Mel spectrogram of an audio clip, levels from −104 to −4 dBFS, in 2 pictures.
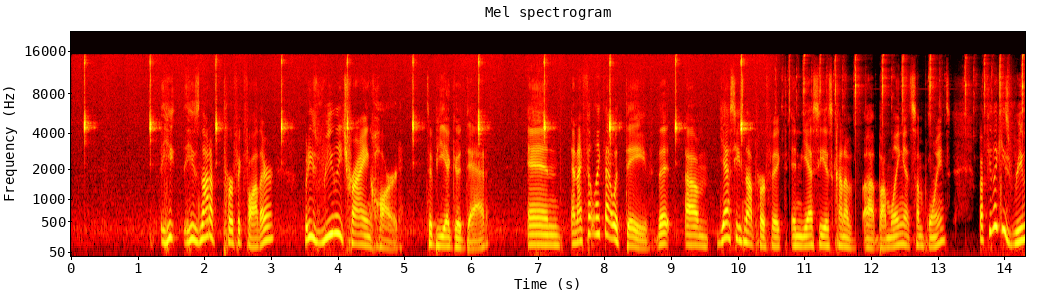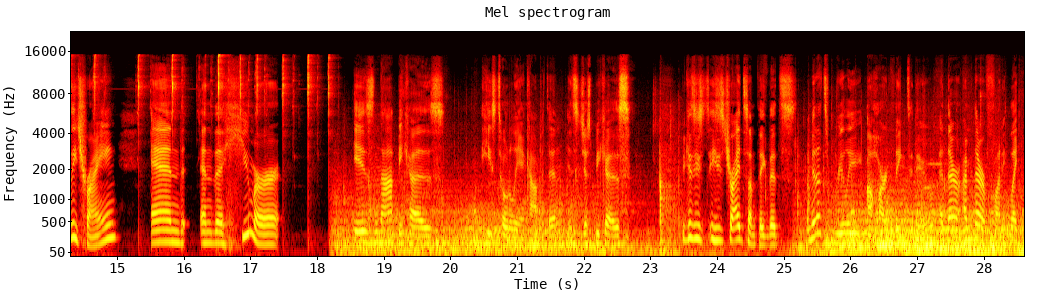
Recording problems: household noises; very loud; throughout; as loud as the speech

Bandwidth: 15 kHz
